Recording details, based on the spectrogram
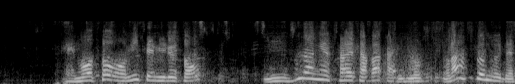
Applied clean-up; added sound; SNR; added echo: neural separator model SepFormer DNS4.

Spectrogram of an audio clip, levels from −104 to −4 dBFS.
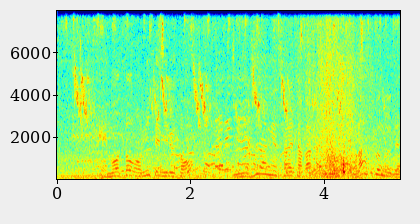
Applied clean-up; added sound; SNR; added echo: none; Cricket; -1 dB; none.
